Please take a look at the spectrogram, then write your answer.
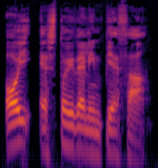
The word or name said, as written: limpieza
